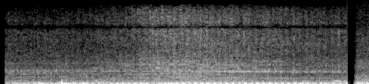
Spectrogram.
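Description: Motorcycle engine running steadily with a low, even rumble.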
